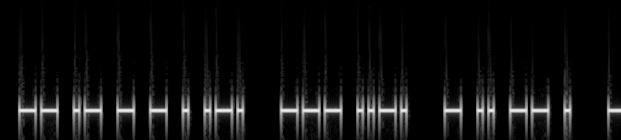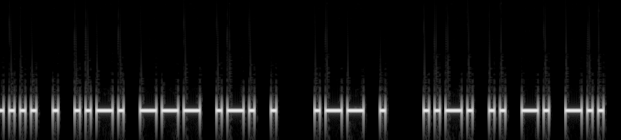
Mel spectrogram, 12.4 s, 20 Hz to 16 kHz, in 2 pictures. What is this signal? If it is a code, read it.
Morse code, heard as a keyed tone, about 22 wpm, 700 Hz. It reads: MATTER OF TIME BEFORE WE FIND
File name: practice / 22wpm / Sentences with 8-Word Phrases - 22wpm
